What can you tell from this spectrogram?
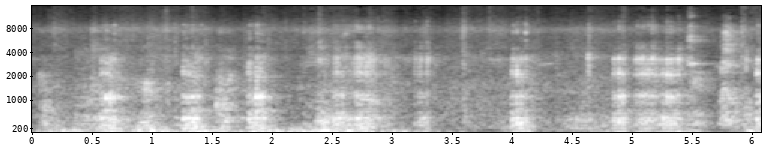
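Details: Several piglets squealing and grunting in short bursts, roughly one or two per second, with a few sharper high squeaks over a noisy pen-like background.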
